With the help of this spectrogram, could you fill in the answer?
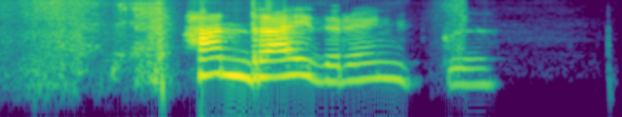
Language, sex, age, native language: Icelandic, female, 9, Icelandic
